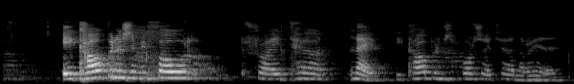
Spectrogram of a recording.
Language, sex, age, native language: Icelandic, female, 11, Icelandic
